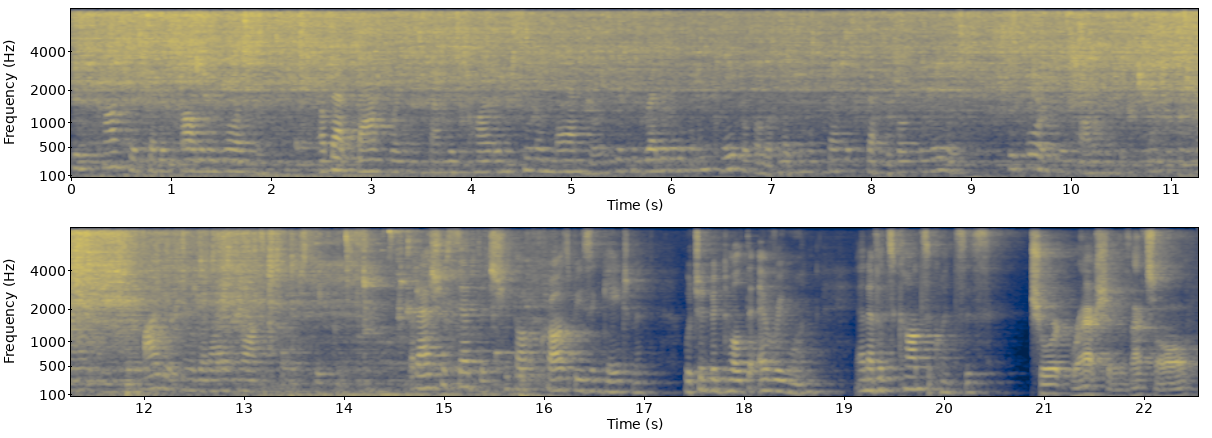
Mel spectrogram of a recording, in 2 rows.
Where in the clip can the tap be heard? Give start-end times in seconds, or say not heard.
0.0-16.1.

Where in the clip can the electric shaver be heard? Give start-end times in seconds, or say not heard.
not heard.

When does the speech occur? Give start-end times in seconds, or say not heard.
0.0-22.4.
